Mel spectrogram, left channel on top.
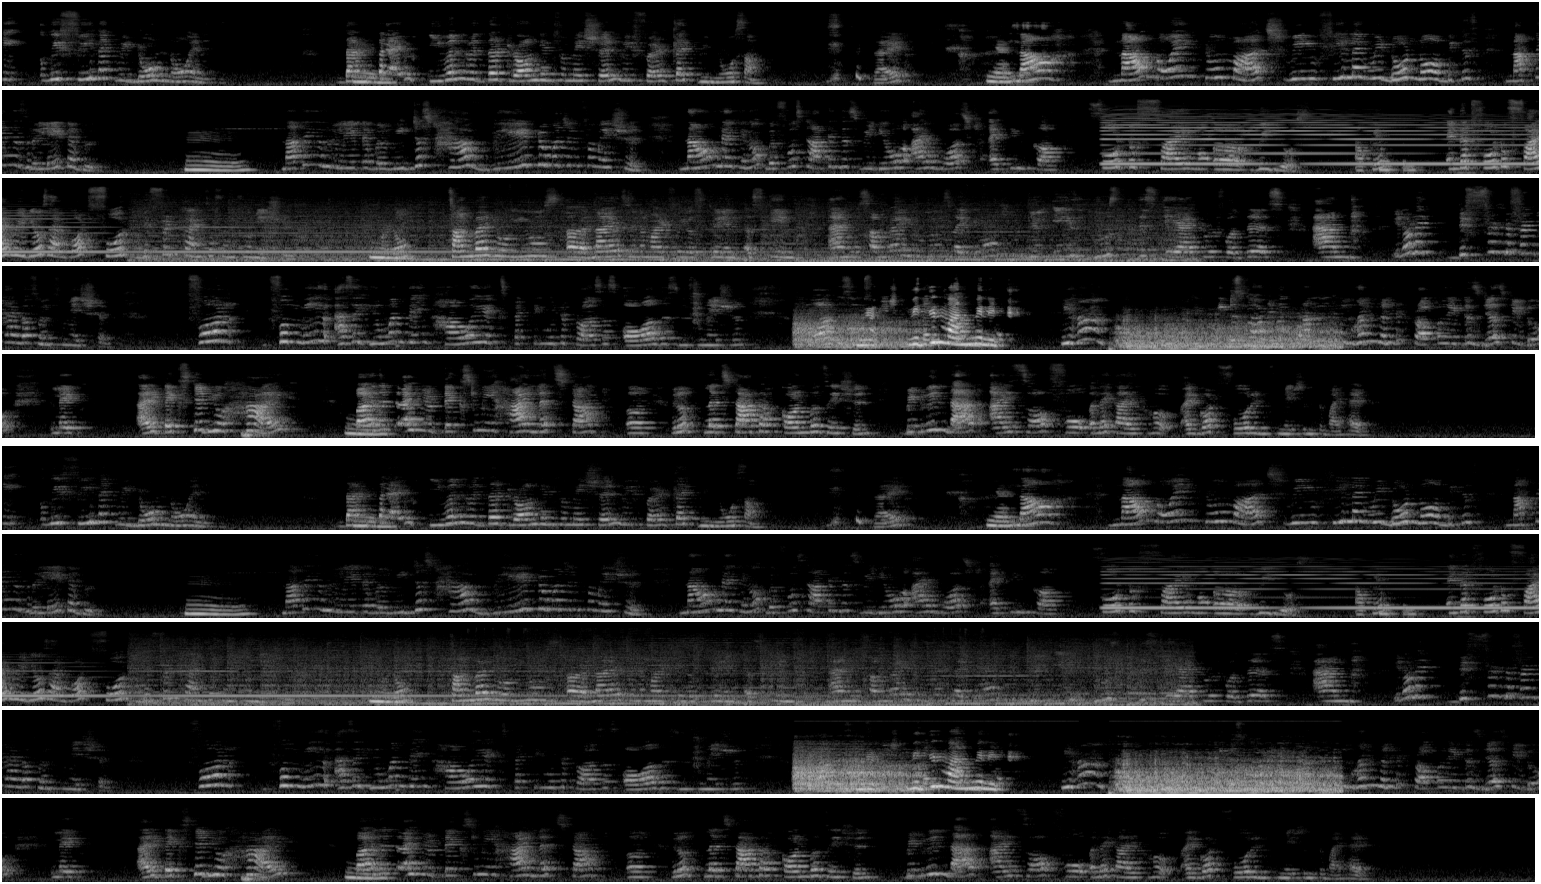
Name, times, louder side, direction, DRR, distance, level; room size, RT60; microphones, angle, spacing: voice 1, 0.0-2.1 3.3-7.6 8.7-9.1 9.6-9.7 10.0-16.4 18.2-26.0 26.4-28.4 28.9-29.3 29.8-33.7 34.5-34.8 35.2-44.4 44.7-47.2 48.0-53.8 54.1-56.1 56.7-57.2 58.0-62.4 62.8-64.4 65.0-75.1, left 3 dB, 60° left, 1.1 m, -33 dB
voice 2, 3.5-3.9 8.3-8.4 9.8-10.1 17.2-17.9 27.3-27.4 29.1-29.5 34.4-34.9 54.6-54.9 55.2-56.1 58.5-58.8 64.9-65.3, left 2 dB, 80° left, 1.2 m, -23 dB
sound 1, 26.3-39.0, left 1 dB, 40° left, 0.8 m, -34 dB
sound 2, 32.0-42.6, right 1 dB, 55° right, 3.7 m, -39 dB
sound 3, 54.0-55.4 57.2-59.5, right 4 dB, 85° right, 0.6 m, -26 dB
12.5 x 6.6 x 4.1 m
head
